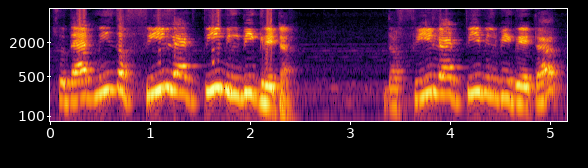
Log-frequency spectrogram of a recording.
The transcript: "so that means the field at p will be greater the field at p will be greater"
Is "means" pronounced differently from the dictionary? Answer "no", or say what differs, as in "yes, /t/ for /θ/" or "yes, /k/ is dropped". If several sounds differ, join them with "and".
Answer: no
